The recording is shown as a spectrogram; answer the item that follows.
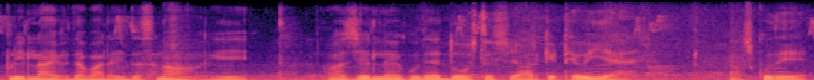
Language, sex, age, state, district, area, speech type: Dogri, male, 18-30, Jammu and Kashmir, Udhampur, urban, spontaneous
